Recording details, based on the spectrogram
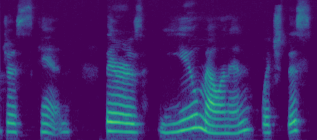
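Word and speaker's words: eumelanin: not just skin there's U melanin which this pronunciation is right in the text it's pronounced you melanin this is producing your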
